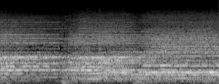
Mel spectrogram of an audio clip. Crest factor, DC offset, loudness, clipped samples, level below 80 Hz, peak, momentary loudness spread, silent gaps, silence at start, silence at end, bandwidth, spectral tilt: 12 dB; under 0.1%; -16 LUFS; under 0.1%; -48 dBFS; -4 dBFS; 4 LU; none; 0 s; 0 s; 14.5 kHz; -3.5 dB/octave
